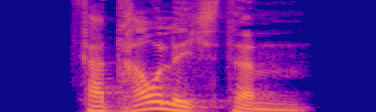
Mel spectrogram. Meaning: strong dative masculine/neuter singular superlative degree of vertraulich
- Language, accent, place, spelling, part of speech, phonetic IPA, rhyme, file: German, Germany, Berlin, vertraulichstem, adjective, [fɛɐ̯ˈtʁaʊ̯lɪçstəm], -aʊ̯lɪçstəm, De-vertraulichstem.ogg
